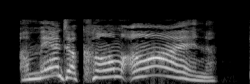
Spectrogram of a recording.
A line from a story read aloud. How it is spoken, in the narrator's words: Josh whined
